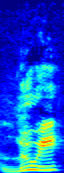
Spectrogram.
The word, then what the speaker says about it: Louis: his name because spelling spelled the French way but it's pronounced the American Way Thank You Kate and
